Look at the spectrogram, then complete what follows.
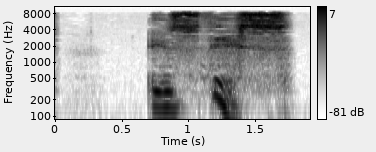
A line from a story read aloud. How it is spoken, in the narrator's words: growled the priest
